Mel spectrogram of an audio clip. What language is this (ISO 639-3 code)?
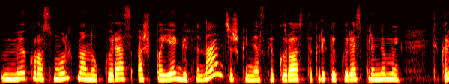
lit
